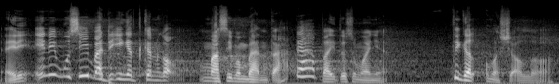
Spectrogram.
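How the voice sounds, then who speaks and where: Lively preacher man in echoing hall. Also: a little high, quick pace. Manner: lively, acts out dialogue, playful asides. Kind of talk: religious lecture. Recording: long reverb hall.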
